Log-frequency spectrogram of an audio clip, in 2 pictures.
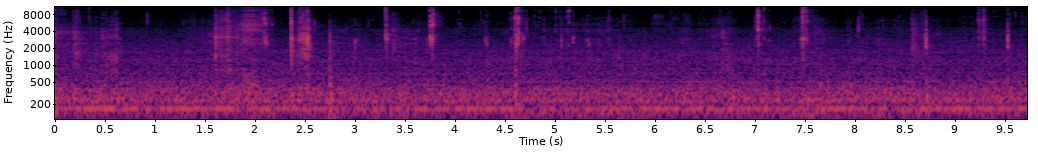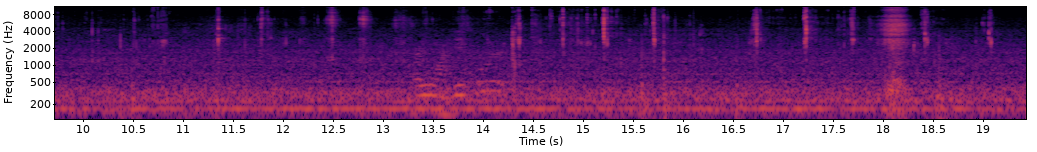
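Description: A fork scrapes and clicks against a plate.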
